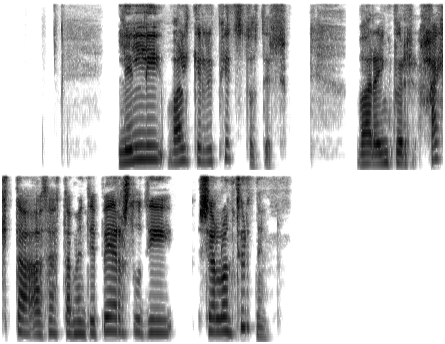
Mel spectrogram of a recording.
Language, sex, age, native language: Icelandic, female, 40-49, Icelandic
